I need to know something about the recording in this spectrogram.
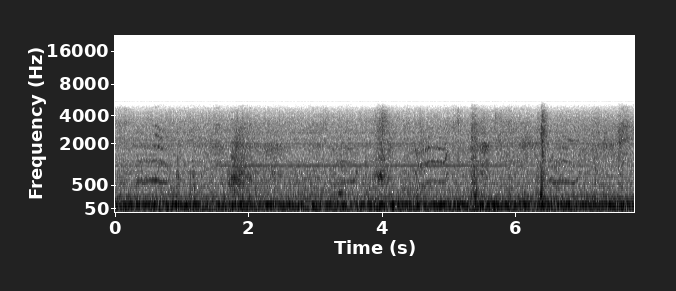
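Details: Kitten meowing indoors: several short, thin, wavering mews with gently rising then falling tones, spaced a second or two apart over a steady low hum.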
